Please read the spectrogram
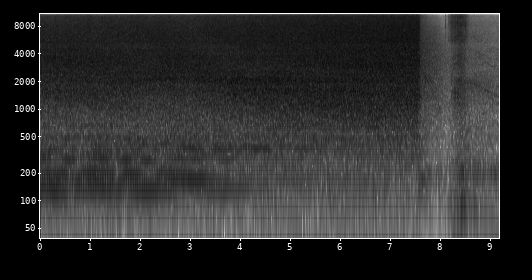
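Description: Competition pulling tractor's engine running at full power during a pull: a loud, even roar with a low engine note that fades after about four seconds. The sound drops away abruptly about seven and a half seconds in.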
